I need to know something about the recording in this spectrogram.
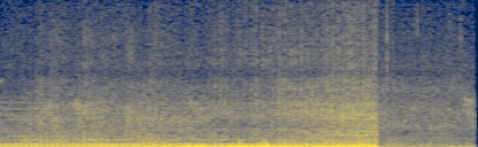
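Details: A low engine rumble from a passing vehicle rises and then cuts off abruptly, leaving quiet outdoor background noise.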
